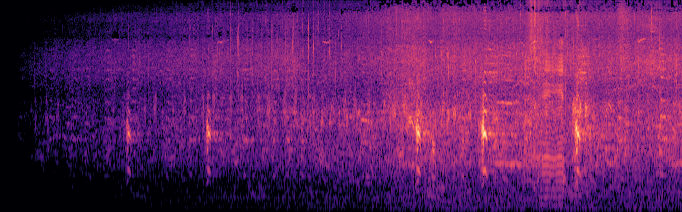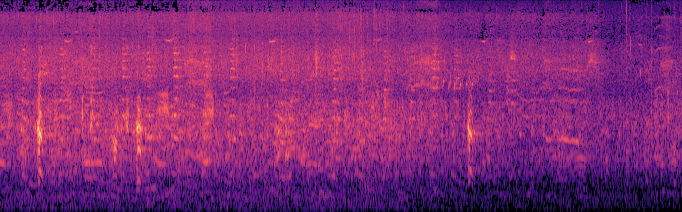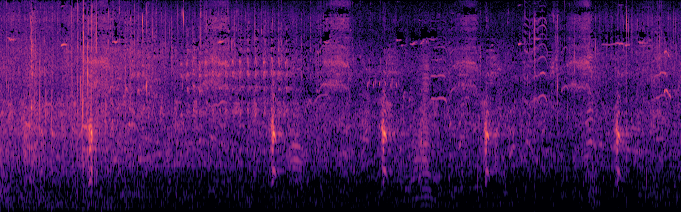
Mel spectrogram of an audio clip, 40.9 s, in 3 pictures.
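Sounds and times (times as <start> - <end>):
birds honking: 7.0 - 25.6.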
